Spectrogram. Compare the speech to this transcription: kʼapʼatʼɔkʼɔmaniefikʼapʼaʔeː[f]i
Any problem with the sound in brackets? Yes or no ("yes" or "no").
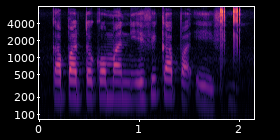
no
